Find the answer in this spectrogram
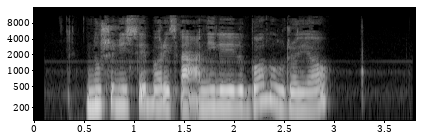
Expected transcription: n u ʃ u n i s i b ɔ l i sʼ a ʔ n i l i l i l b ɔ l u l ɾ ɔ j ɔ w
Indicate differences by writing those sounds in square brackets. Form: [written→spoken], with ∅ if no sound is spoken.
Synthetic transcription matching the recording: n u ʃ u n i s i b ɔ [l→ɾ] i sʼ a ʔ n i l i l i l b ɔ l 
